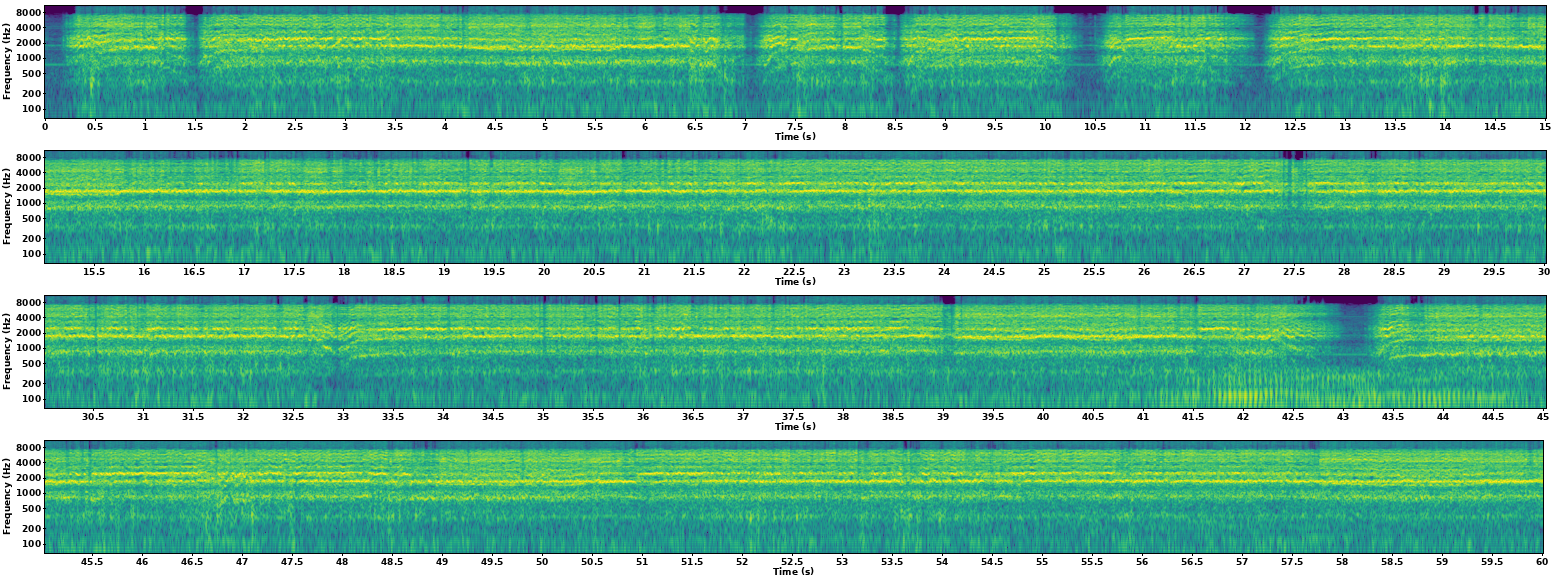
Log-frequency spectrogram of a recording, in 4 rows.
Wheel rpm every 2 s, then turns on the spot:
110, 200, 220, 170, 150, 110, 160, 220, 230, 230, 230, 230, 230, 230, 230, 230, 200, 230, 230, 220, 220, 110, 200, 210, 210, 220, 230, 230, 230, 220.
none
